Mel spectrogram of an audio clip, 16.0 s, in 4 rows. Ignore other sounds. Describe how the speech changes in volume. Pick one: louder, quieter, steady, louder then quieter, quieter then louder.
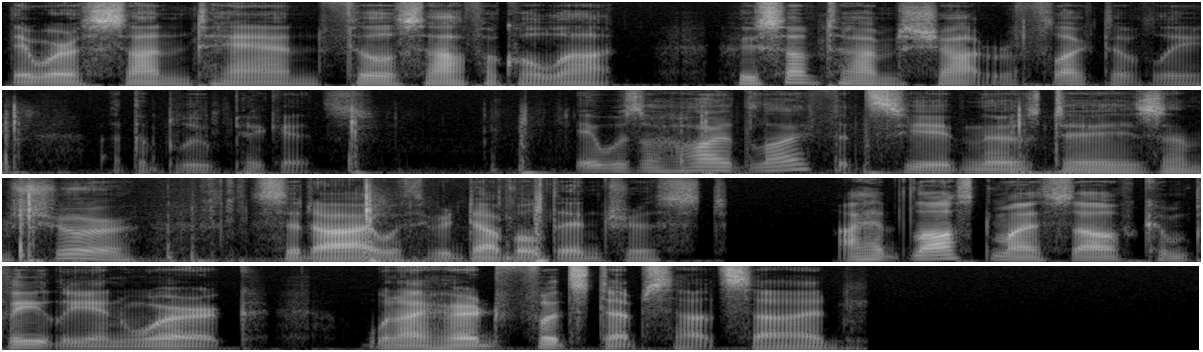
quieter then louder.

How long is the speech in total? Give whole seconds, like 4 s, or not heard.
14 s.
